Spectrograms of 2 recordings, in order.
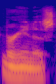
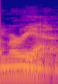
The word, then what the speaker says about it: Myrina: It's MYR. Not a marina. Yes. It sounds like a boat dock or a yacht slip, but it's actually spelled different.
